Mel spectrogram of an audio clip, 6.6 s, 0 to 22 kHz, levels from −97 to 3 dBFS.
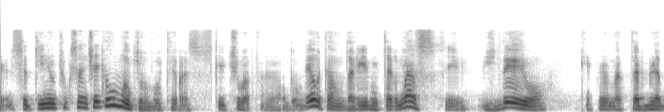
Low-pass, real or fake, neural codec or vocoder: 7.2 kHz; fake; codec, 44.1 kHz, 1.7 kbps, Pupu-Codec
